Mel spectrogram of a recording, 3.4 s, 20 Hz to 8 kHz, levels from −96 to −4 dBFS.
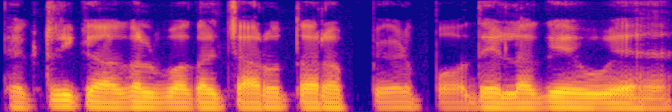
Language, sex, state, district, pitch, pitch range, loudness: Hindi, male, Jharkhand, Palamu, 105 Hz, 100-105 Hz, -16 LUFS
